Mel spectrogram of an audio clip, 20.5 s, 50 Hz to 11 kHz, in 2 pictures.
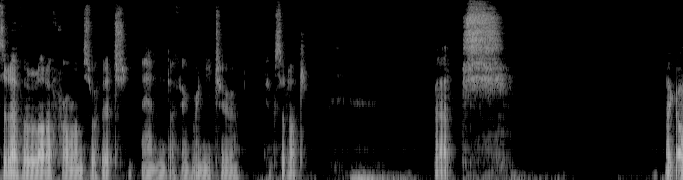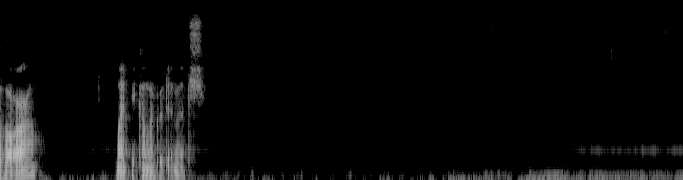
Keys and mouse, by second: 17.5-19.4 right drag, 19.1 s, 20.3-20.4 right drag.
